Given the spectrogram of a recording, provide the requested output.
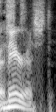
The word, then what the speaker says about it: Marist: Marist.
